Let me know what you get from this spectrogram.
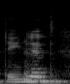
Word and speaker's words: DeNA: Nintendo have teamed up with DENA Games, Dina, I think. Would you pronounce it Dina? – I would, yeah. Dina.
